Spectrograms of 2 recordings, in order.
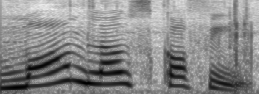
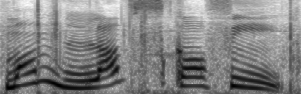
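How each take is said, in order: First: The stress is on mom. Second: The stress is on loves.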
